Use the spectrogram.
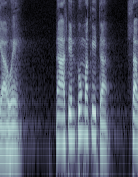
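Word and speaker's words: Yahweh: una sa kanyang pangalan ang pangalan ng Diyos ay mayon pong apat na titik yod he wab he y h na ang pag big p bigkas po diyan ay yahwe na atin pong makita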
